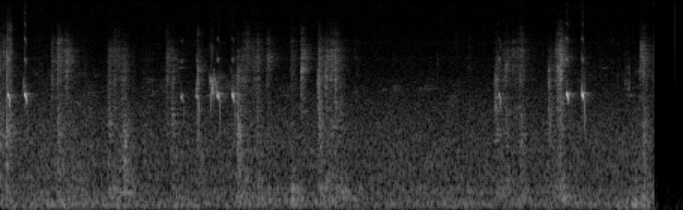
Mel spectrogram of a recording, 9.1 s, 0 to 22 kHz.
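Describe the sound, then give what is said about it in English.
A captured male bird, later collected as specimen 689, calls in short, sharp, high chirps that come in scattered bursts, some louder than others, over a steady rushing background noise, with no talking. “Okay, the first two birds that were captured will be 687 female, 688 the male, and the last bird that was just calling there was collected, and he'll be 689 JGG 612, and he was also photographed with a 500 millimeter lens just prior to collection.”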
